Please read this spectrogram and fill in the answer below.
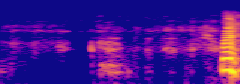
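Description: A pause in a person's speech holding only a few faint, short, indistinct sounds, then the voice resumes near the end.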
